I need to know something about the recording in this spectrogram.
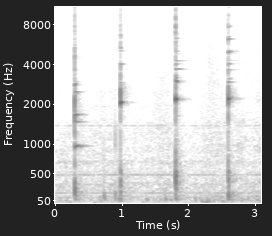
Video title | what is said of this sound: Jams and Jellies | clear ringing sound tells me that the jars are in good shape and they're completely sealed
